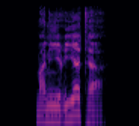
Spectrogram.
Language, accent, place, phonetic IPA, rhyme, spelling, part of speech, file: German, Germany, Berlin, [maniˈʁiːɐ̯tɐ], -iːɐ̯tɐ, manierierter, adjective, De-manierierter.ogg
- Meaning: 1. comparative degree of manieriert 2. inflection of manieriert: strong/mixed nominative masculine singular 3. inflection of manieriert: strong genitive/dative feminine singular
